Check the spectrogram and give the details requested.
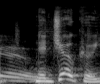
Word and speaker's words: Njoku: Njoku.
